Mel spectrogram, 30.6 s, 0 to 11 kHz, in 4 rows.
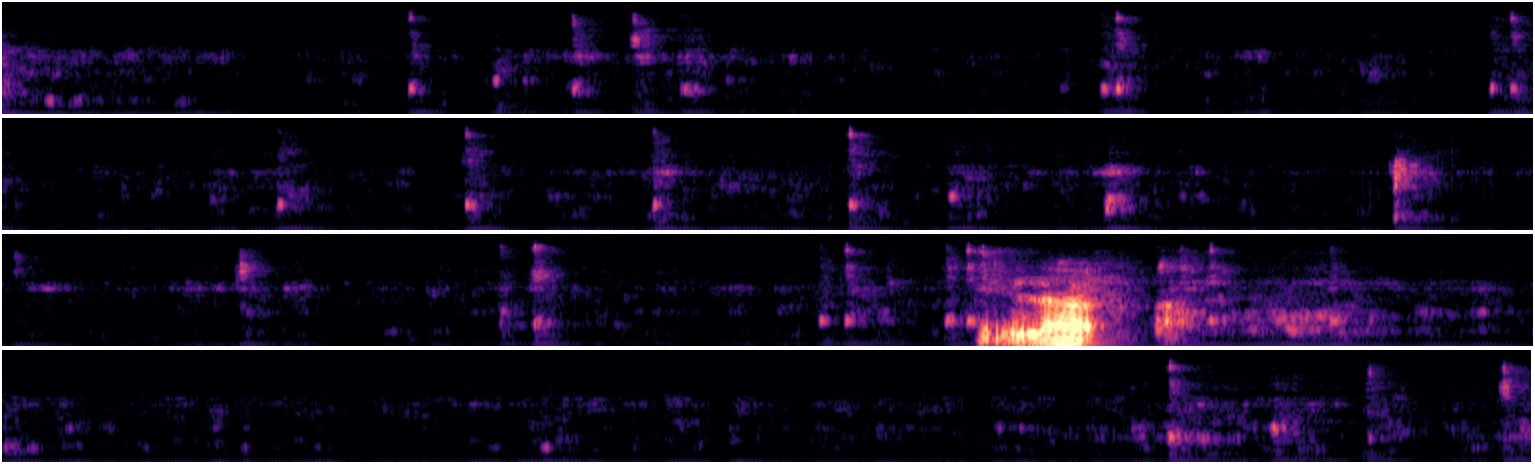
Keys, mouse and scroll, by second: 2.5 a, 2.9 middle click, 3.5 scroll down 2, 3.7 scroll up 2, 7.7 click, 11.1-12.5 drag, 12.5 a, 13.0 a, 13.5-15.2 scroll down 2, 15.2 scroll down 1, 15.4-17.9 middle drag, 17.9 right click, 19.8-21.3 drag, 29.4 a, 30.0 middle click.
